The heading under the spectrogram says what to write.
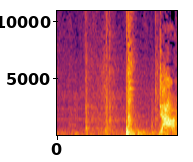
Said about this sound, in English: She slams her cane on the ground.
